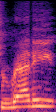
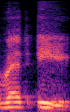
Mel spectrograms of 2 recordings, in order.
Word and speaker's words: Ready: Ready, pronounced ready or red-E.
